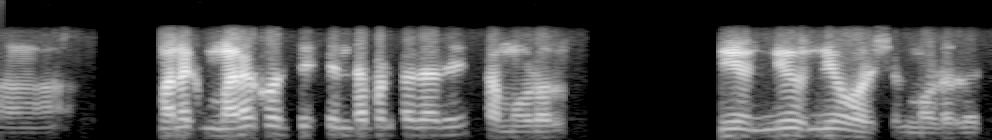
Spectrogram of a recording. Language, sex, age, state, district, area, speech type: Telugu, male, 30-45, Telangana, Khammam, urban, conversation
